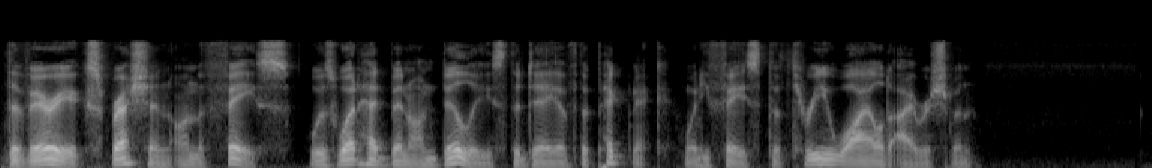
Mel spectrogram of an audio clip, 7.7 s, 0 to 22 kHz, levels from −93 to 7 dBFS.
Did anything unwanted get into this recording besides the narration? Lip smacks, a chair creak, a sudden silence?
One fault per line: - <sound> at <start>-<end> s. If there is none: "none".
none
